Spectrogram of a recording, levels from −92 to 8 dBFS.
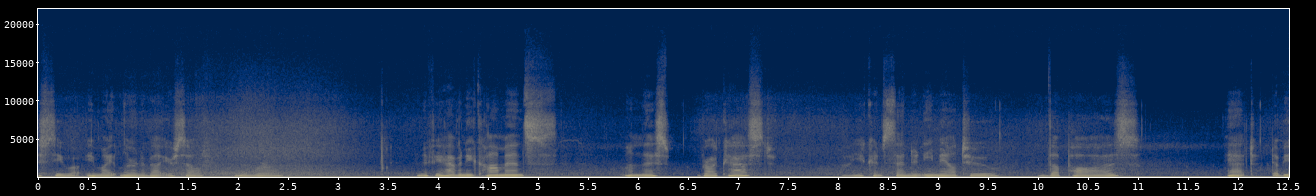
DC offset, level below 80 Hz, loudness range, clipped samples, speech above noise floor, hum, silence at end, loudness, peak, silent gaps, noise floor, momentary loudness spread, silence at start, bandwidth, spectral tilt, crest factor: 2%; -68 dBFS; 4 LU; under 0.1%; 29 dB; none; 0 s; -34 LUFS; -18 dBFS; none; -61 dBFS; 18 LU; 0 s; 12.5 kHz; -5.5 dB/octave; 16 dB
